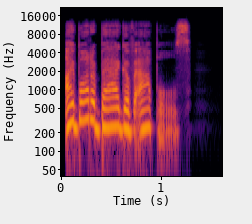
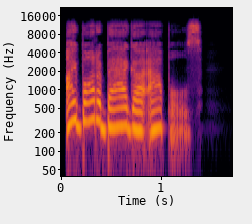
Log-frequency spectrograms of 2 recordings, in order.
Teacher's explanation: The of becomes the schwa sound.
